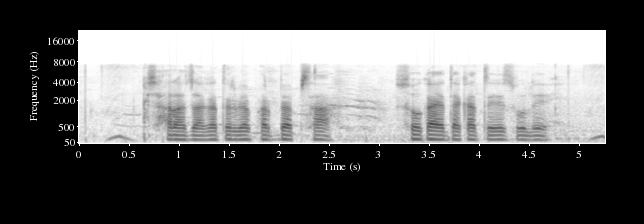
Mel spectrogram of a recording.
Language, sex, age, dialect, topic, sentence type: Bengali, male, 60-100, Rajbangshi, banking, statement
